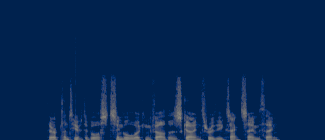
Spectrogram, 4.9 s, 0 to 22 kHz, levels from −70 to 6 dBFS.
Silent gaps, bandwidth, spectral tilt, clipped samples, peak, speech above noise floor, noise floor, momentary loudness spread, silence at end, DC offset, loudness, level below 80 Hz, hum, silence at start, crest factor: none; 16 kHz; -3.5 dB/octave; under 0.1%; -14 dBFS; 40 dB; -75 dBFS; 7 LU; 0.7 s; under 0.1%; -35 LUFS; -66 dBFS; none; 0.7 s; 22 dB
